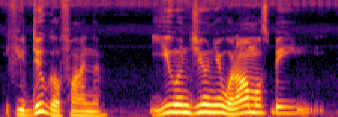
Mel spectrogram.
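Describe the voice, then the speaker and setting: A man's voice: high voice, lively intonation, moderate pace, a little mellow, no echo. A man playing an easygoing, teasing, candid crewmate on a mission in a naturalistic audio drama, talking casually. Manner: casual, conversational.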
